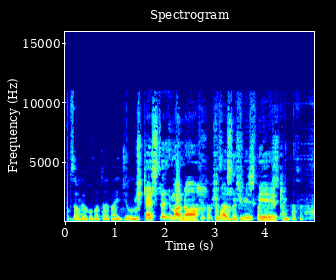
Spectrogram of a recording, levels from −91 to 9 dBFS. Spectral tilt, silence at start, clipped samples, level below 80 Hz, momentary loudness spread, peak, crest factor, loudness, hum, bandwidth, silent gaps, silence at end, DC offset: -6 dB/octave; 0.05 s; under 0.1%; -54 dBFS; 12 LU; 0 dBFS; 18 dB; -18 LUFS; none; 11 kHz; none; 0 s; under 0.1%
